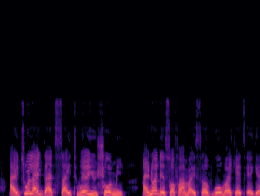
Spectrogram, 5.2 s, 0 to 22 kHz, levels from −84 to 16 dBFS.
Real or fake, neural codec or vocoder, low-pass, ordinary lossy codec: real; none; 10.8 kHz; none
